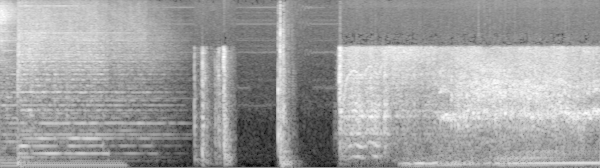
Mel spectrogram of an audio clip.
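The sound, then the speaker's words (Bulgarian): An engine revs and fades, a few quick mechanical clunks follow, then car tires screech loudly in a long, sustained skid over a roaring engine as a car makes a hasty departure for the supermarket. No one speaks. “Така звучи спешното тръгване към супермаркета, защото си забравил да купиш памперси.”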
